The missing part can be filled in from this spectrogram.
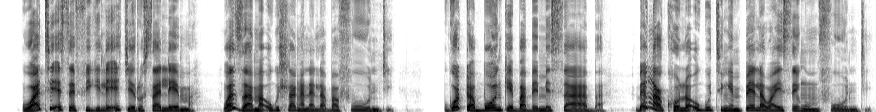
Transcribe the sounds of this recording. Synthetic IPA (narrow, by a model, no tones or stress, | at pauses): watʰiɛsefiɣilɛɛd̥ʒ̥ʱeɾusalɛma | wazamaʔuɣuɬaŋanalaβafuːndʱi | ɣɔd̥ʱwaβɔŋkʼɛβaβɛmɛsaːβa̰ | βɛŋakʰɔlwaʔuɣutʰiŋɛmpʼɛlawajɛsɛŋum̩fuːndʱi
